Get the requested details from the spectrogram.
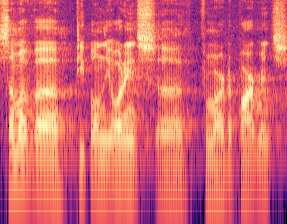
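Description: This man speaks in a monotone, flat intonation with an American accent. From US Northeast. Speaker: town supervisor chairing the board meeting. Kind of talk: public town board meeting. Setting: town hall meeting with public present. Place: meeting room.

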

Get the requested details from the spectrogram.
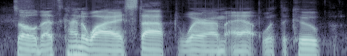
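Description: Dry sound with no echo carries a man's very deep, low voice in a monotone, flat intonation. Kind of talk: casual vlog chat. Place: forest. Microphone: phone near.

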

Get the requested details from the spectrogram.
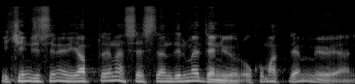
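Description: A fairly quick pace against a quiet background. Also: man. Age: 60s. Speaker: theology professor. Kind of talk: religious discussion. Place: studio. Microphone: lapel.

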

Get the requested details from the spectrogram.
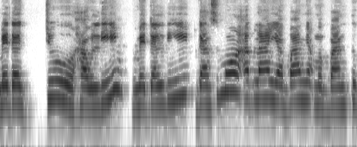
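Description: This woman has a plain, everyday voice. Her pitch is fairly high, with ordinary variation. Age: 60s. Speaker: direct sales entrepreneur. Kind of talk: testimony speech.

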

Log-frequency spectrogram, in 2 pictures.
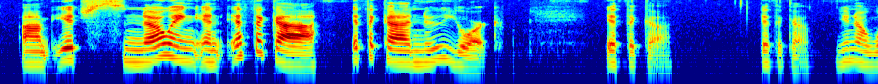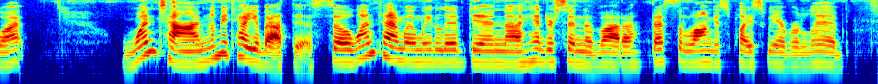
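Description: Lively in her intonation, a woman talks at a moderate pace in a dry sound with no echo and a quiet background. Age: 50s. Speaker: livestream host. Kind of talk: casual live chat with viewers. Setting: livestream at home computer. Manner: rambling, hesitant with many fillers. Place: home room. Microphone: earbuds.

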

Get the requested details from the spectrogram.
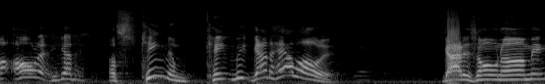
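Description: A man with an extremely high pitch and a bright, sharp tone speaks animatedly at a moderate pace in a raised, projected voice, with very wide pitch swings, big swings in loudness and long, frequent pauses. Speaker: preacher. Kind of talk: fervent sermon with call-and-response. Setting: church. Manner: animated, impassioned, with frequent laughter. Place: church.

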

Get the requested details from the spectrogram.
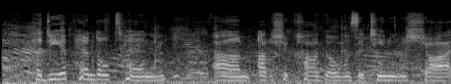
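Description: A woman speaks at a moderate pace with ordinary pitch variation. Crowd noise fills the background, while the sound itself is dry with no echo. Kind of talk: interview answer. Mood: earnest, explanatory. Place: open country.

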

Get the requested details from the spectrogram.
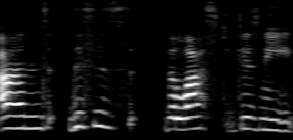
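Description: A woman is talking. Her voice is raised and projected. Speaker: film reviewer. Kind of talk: casual vlog chat. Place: home room. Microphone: phone near.

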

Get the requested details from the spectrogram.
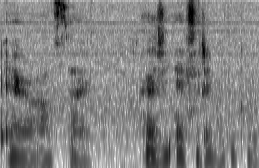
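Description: Over noticeable background noise, a soft-spoken man whispers at a moderate pace. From Haiti. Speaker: author reading own book. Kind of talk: audiobook reading. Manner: soft-spoken, whispered.

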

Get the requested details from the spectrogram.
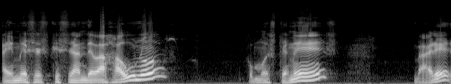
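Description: In an ordinary speaking voice, a man talks with fairly low pitch at a moderate pace. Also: quiet background. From Valencia, Spain. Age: 40s. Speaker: real estate trainer. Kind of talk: screen-share tutorial. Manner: casual, filler-heavy.

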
